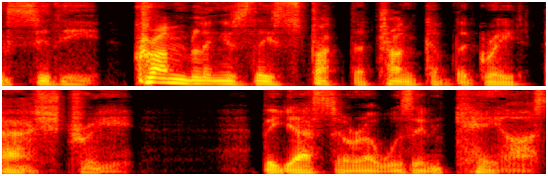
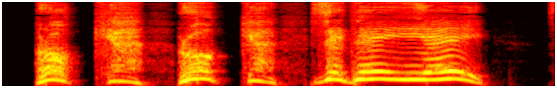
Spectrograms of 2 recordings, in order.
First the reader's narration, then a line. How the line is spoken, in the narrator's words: Simon heard Jiriki shouting somewhere nearby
